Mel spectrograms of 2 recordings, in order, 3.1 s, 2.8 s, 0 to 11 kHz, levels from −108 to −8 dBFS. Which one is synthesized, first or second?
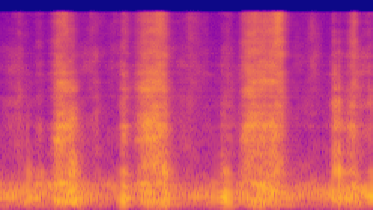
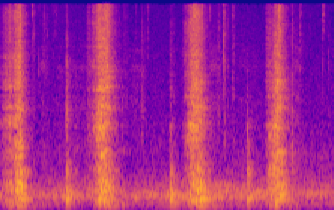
first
